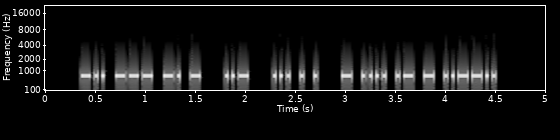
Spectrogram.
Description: Morse code, heard as a keyed tone, about 34 wpm, 700 Hz. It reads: DONT U SEE THAT?
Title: Sentences from Top 300 Words and Abbreviations 35wpm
